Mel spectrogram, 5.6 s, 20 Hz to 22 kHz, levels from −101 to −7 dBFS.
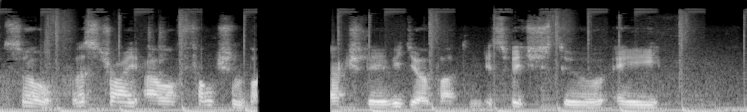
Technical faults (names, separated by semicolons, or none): mains hum; audio dropout to silence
